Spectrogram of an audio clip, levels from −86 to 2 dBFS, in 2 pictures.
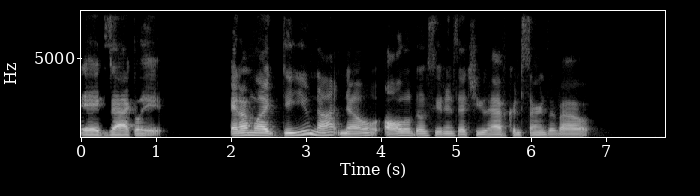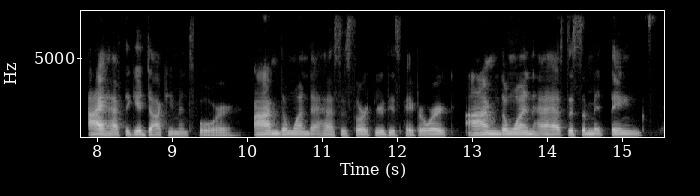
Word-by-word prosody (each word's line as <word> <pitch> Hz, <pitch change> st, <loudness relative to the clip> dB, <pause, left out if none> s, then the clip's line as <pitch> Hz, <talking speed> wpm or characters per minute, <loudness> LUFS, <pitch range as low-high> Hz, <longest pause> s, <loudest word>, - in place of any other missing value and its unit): Exactly, 85 Hz, -1 st, +1 dB, 0.9 s
and 125 Hz, +1 st, +4 dB
I'm 150 Hz, +2 st, +4 dB
like, 135 Hz, -3 st, +3 dB
"Do 130 Hz, -, +1 dB
you 160 Hz, +11 st, +3 dB
not 165 Hz, -, 0 dB
know 125 Hz, +3 st, -1 dB
all 125 Hz, +5 st, +4 dB
of 135 Hz, -, -4 dB
those 125 Hz, +1 st, -1 dB
students 120 Hz, +1 st, -3 dB
that 100 Hz, 0 st, -3 dB
you 105 Hz, 0 st, -1 dB
have 100 Hz, -1 st, -1 dB
concerns 95 Hz, 0 st, -5 dB
about, 110 Hz, 0 st, -2 dB, 1.1 s
I 110 Hz, +3 st, +7 dB
have 105 Hz, -2 st, 0 dB
to -, -, -1 dB
get 100 Hz, -2 st, 0 dB
documents 110 Hz, +4 st, -2 dB
for, 65 Hz, -, -3 dB, 0.3 s
I'm 105 Hz, +3 st, +3 dB
the 110 Hz, -, +2 dB
one 110 Hz, 0 st, 0 dB
that 105 Hz, +1 st, -4 dB
has 100 Hz, -2 st, -4 dB
to 110 Hz, -, -4 dB
sort 105 Hz, 0 st, -1 dB
through 105 Hz, 0 st, -1 dB
this 105 Hz, 0 st, -5 dB
paperwork, 110 Hz, -2 st, -1 dB, 0.2 s
I'm 105 Hz, +4 st, +2 dB
the 110 Hz, -, +3 dB
one 110 Hz, -1 st, +3 dB
who 110 Hz, -, -5 dB
has 105 Hz, 0 st, 0 dB
to 110 Hz, 0 st, +1 dB
submit 110 Hz, 0 st, -2 dB
things?" 110 Hz, +1 st, -2 dB
110 Hz, 160 wpm, -25 LUFS, 100-115 Hz, 1.1 s, I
